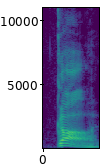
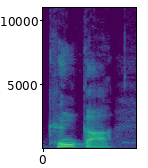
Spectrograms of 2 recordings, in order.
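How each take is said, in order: First: It is reduced to a single quick syllable. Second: It is shortened to three syllables. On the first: "or even just 까 if it's said very quickly" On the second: "it's often shortened in casual speech to"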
